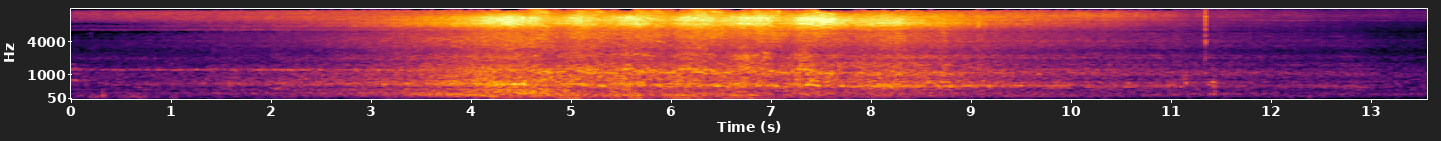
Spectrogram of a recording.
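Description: A Class 222 Meridian diesel train passing at speed: its running noise swells over about four seconds, stays loud while the coaches go by, then fades away.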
